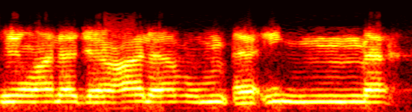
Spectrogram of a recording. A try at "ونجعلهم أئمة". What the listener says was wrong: ونجعلهم أئمة. الهمزة الثانية مسهلة، أنت تقرأ لي قالون. نعم حقق الهمزة الثانية إذن أئمة.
